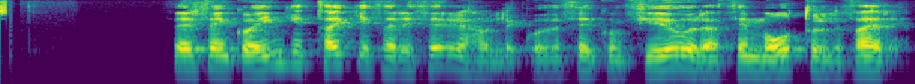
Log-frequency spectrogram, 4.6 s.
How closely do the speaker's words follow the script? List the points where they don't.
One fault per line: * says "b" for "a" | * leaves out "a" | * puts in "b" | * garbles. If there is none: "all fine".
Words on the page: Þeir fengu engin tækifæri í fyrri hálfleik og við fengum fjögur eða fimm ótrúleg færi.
all fine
